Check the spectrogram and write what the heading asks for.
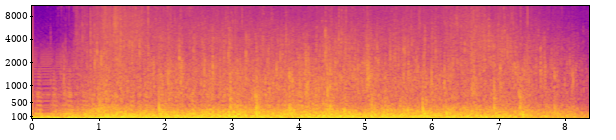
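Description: Cartoon building-collapse sound effect: a deep, heavy rumble full of crackling debris that takes over from the music about half a second in and slowly fades toward the end.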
